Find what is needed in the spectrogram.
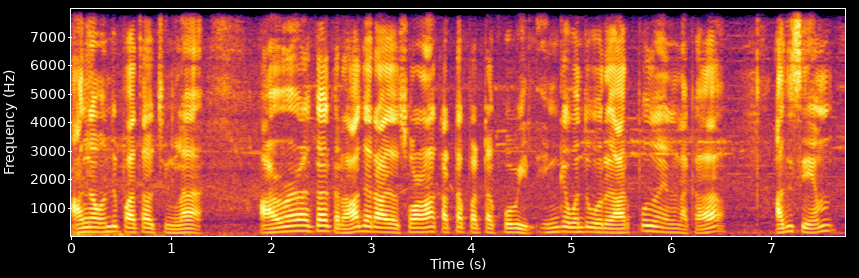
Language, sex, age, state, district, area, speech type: Tamil, male, 45-60, Tamil Nadu, Tiruvannamalai, rural, spontaneous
